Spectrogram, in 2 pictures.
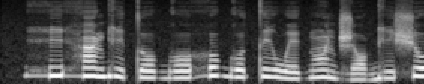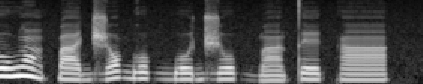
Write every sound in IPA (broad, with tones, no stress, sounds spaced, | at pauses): h i˦ h ã˦ ɡ i˦˨ t o˧ ɡ o˧ h o˦ ɡ o˧ t i˧ w e˨ ɡ ɔ̃˧ d͡ʒ ɔ˨ ɡ i˧ ʃ o˦ w ɔ̃˦˨ k͡p a˨ d͡ʒ ɔ˨˦ ɡ o˧ ɡ͡b o˧ d͡ʒ o˧ ɡ͡b ã˨ t e˧ k ã˧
